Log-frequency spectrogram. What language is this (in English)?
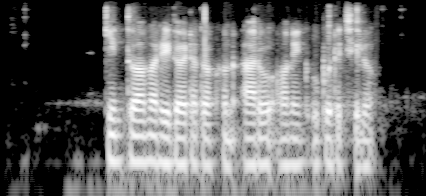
Bangla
